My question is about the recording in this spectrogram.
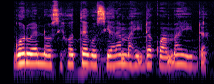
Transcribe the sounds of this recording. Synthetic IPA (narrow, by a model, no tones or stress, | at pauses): ɣoɾwɛnɔsihɔtɛɣosiaɾamaɦidakwamahida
